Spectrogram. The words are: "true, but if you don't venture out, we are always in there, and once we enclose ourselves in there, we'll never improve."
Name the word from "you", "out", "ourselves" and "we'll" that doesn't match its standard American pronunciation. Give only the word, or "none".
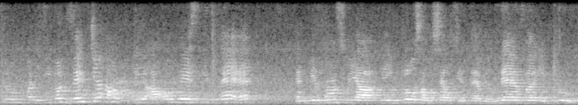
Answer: ourselves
